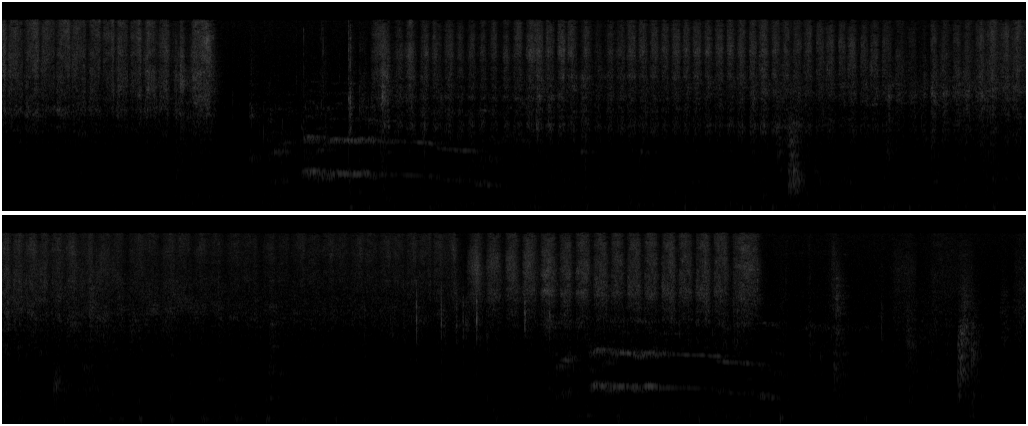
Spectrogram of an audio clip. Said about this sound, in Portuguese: só ir lixando até deixar ela totalmente lisa.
